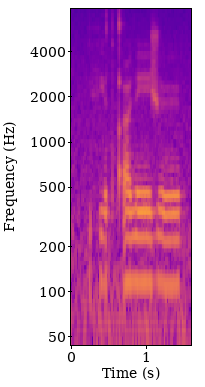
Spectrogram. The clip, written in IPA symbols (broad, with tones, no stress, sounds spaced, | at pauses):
fʲ ə˨ d qʼ ø˧ ð eː˧ ʒ øː˧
